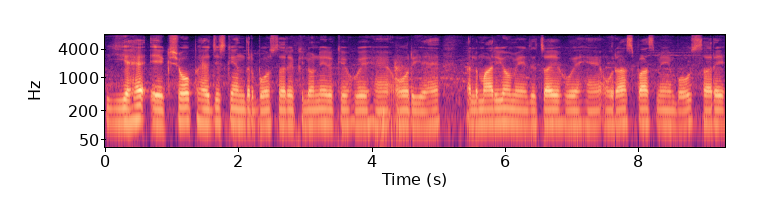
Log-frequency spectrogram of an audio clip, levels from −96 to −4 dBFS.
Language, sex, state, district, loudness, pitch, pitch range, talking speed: Hindi, male, Rajasthan, Bikaner, -19 LUFS, 105 Hz, 105-110 Hz, 160 wpm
